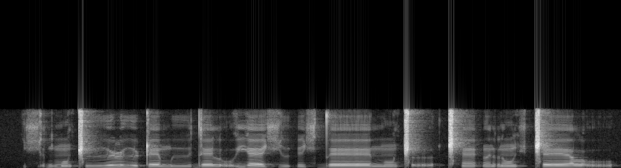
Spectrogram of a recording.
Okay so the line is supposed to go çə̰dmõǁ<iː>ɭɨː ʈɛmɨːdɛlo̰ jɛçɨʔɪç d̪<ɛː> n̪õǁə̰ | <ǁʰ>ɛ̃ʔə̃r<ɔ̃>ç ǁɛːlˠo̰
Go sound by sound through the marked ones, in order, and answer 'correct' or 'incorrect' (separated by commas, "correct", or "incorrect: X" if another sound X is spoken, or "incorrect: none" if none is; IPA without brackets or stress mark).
incorrect: ɨː, correct, correct, incorrect: õ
